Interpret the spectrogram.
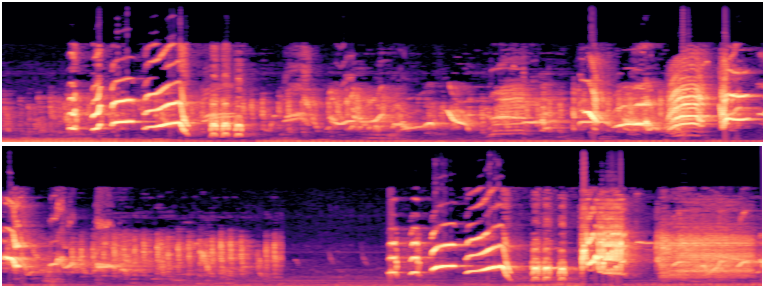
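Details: Female Oriental magpie-robin singing to excite males, a lively stream of whistled and chattering notes, a brief silence, then another fast varied burst.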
